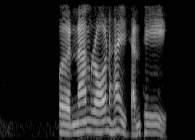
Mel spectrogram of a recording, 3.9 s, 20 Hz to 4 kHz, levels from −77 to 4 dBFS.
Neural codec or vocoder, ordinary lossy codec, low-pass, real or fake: none; none; 3.6 kHz; real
